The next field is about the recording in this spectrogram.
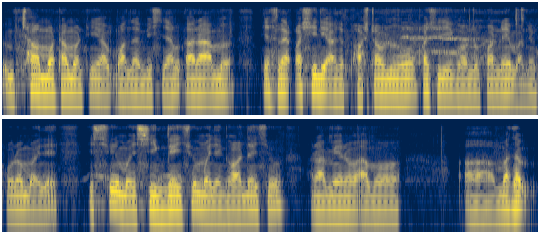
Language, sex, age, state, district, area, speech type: Nepali, male, 30-45, West Bengal, Jalpaiguri, urban, spontaneous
